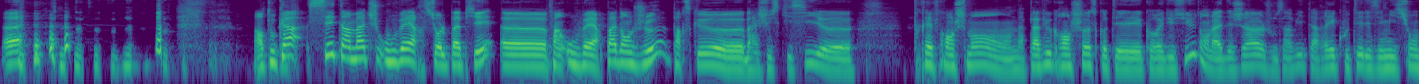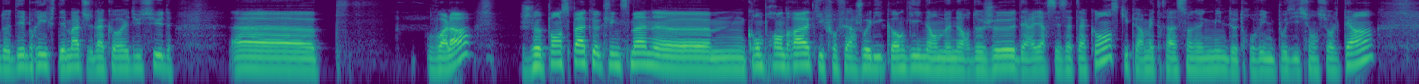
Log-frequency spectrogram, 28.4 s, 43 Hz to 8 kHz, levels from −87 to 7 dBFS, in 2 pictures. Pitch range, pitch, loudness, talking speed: 110-145 Hz, 125 Hz, -23 LUFS, 190 wpm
